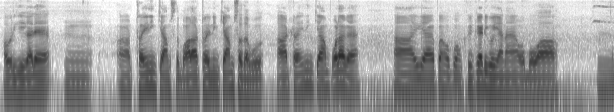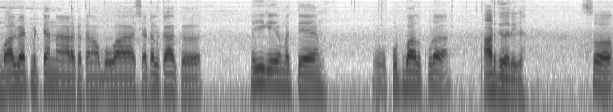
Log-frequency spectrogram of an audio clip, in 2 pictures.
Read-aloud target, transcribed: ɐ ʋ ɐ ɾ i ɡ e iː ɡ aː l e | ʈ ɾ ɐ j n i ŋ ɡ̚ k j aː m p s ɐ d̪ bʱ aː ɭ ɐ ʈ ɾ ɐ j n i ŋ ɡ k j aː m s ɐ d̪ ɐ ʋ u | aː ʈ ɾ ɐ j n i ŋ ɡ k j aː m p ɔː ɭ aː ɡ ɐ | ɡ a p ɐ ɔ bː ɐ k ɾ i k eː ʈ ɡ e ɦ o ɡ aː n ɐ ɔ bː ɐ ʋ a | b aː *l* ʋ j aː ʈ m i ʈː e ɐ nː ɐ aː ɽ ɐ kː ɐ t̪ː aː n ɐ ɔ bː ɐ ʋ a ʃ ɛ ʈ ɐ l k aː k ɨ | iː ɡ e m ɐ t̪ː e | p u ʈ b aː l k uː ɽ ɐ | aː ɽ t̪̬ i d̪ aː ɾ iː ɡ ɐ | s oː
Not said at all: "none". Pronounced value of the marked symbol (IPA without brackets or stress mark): l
